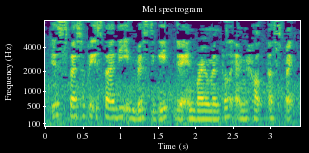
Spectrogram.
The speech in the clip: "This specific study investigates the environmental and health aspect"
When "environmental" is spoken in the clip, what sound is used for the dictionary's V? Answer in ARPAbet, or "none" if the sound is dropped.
V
